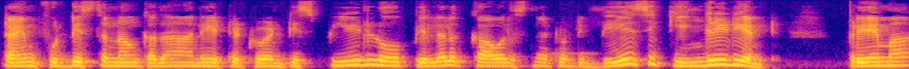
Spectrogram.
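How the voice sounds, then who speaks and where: A man's voice: a little high, fast, dull audio. A man counselling on a call-in show, explaining his advice point by point and often repeating himself. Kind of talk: advisory talk to caller and co-host.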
